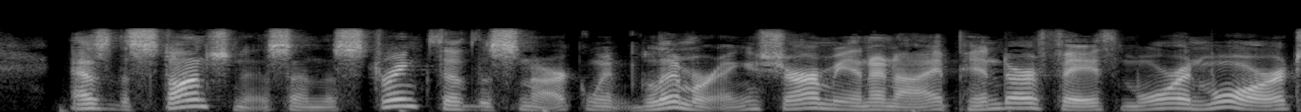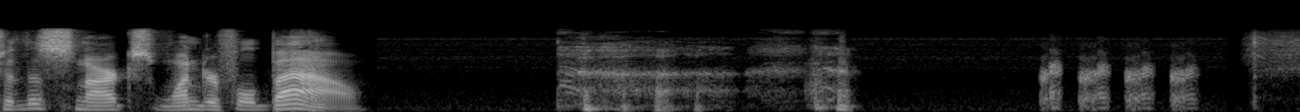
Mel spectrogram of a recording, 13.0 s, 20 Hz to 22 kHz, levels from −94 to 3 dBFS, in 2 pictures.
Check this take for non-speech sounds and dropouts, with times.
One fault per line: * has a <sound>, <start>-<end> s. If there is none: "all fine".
* has a laugh, 9.3-10.8 s
* has a laugh, 11.7-12.5 s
